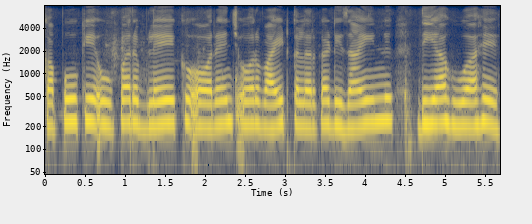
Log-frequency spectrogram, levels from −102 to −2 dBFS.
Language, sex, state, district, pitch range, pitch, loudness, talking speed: Hindi, female, Bihar, West Champaran, 210-225 Hz, 215 Hz, -11 LUFS, 135 wpm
